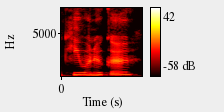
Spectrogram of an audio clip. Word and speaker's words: Kiwanuka: Kiwanuka?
